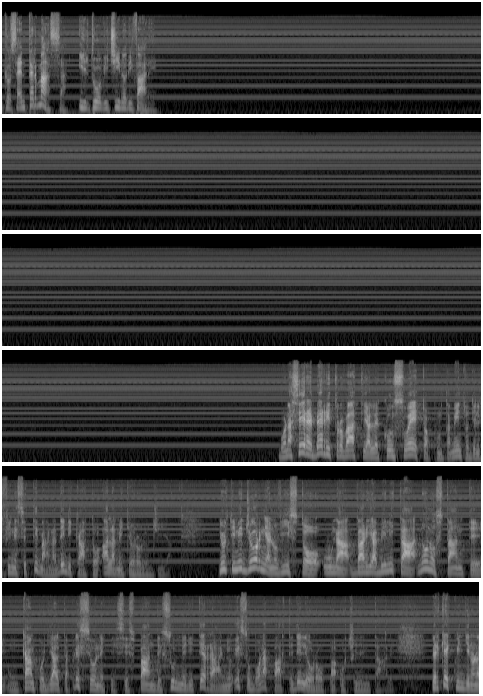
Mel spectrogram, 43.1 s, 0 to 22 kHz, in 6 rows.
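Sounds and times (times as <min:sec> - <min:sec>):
faint electrical hum and whine: 0:00.0 - 0:43.0.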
